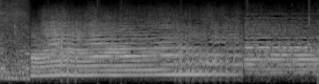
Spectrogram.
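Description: Racing motorcycle engine at high revs, its pitch rising slightly and then holding steady for more than a second.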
